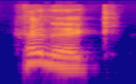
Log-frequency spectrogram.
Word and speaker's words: Henwick: go Allan hin says says henwick is actually pronounced henck she's British via Hong Kong thank you Alan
